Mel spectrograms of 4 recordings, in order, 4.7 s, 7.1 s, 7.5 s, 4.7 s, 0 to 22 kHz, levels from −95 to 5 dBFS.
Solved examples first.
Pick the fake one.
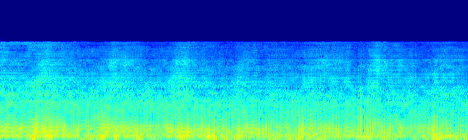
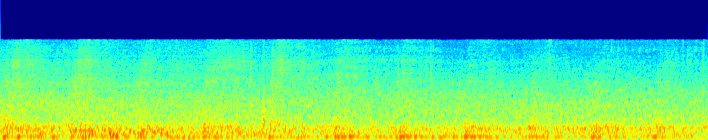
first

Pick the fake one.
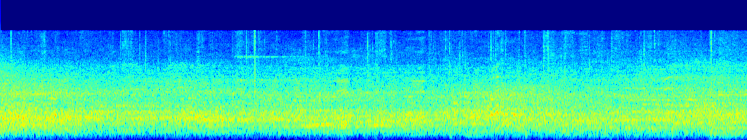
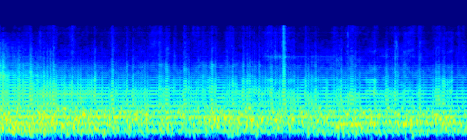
second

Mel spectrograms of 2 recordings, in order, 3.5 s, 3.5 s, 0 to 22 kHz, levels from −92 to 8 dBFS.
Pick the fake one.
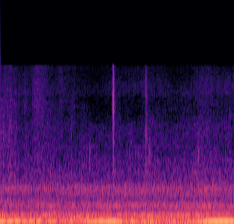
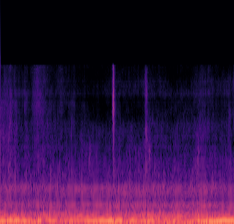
second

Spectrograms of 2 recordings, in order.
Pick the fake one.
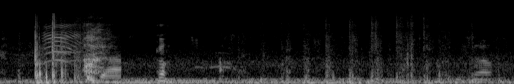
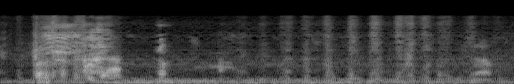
second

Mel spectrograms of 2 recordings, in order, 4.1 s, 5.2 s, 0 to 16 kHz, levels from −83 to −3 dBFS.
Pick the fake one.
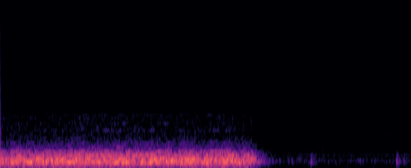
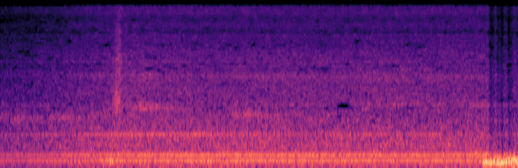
second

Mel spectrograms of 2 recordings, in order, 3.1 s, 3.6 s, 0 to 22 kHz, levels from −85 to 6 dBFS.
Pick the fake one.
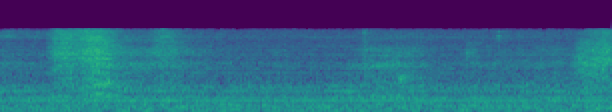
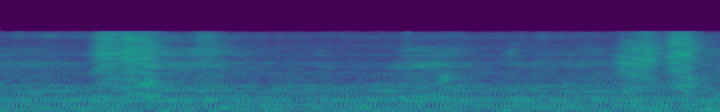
second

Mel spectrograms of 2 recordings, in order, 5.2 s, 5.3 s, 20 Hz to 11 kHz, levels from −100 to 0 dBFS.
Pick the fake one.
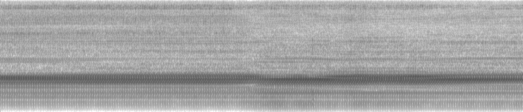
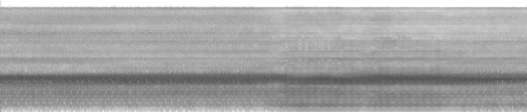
second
